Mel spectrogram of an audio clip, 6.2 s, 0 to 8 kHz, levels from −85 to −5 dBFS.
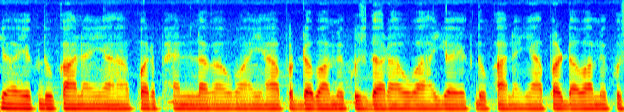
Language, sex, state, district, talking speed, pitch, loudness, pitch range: Hindi, male, Bihar, West Champaran, 260 wpm, 105 Hz, -16 LUFS, 105-110 Hz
